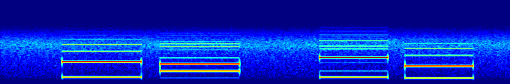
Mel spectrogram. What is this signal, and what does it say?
Aircraft SELCAL, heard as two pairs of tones. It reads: BP-HM BR-AL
